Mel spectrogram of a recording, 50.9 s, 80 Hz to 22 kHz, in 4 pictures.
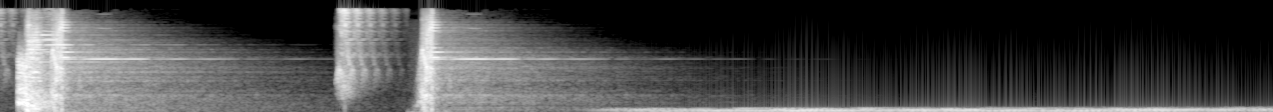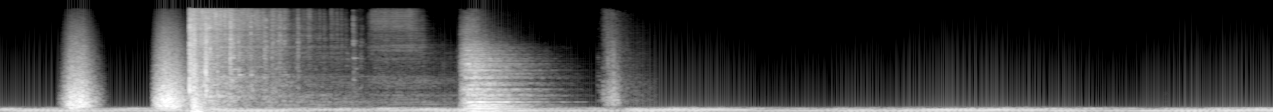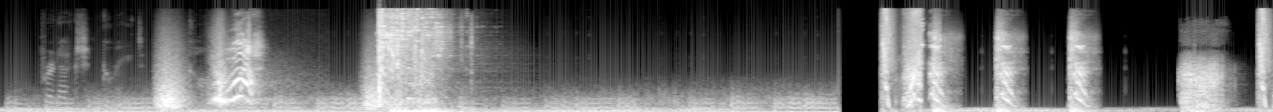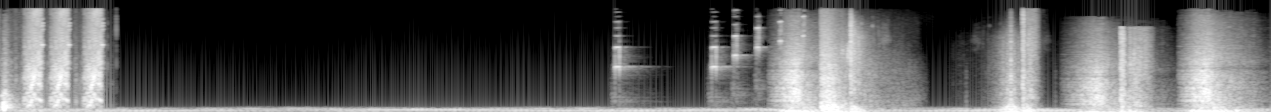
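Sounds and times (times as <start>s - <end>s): rasping swish: 13.4s - 14.6s, 37.6s - 39.4s, 45.9s - 50.9s
whooshes: 13.4s - 14.6s, 48.0s - 50.9s
crash with shattering: 14.6s - 16.3s, 29.2s - 30.4s.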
